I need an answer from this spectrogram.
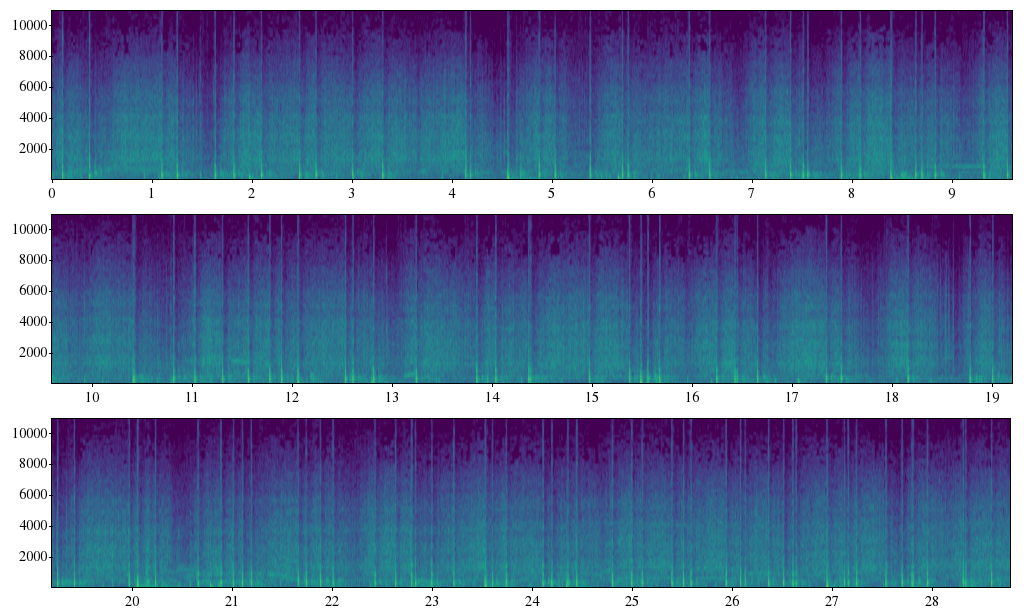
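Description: Fireworks display: aerial shells bursting in a dense, unbroken run of bangs and crackles, many a second.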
